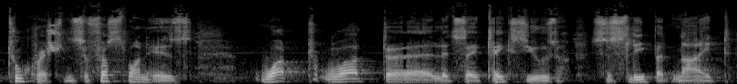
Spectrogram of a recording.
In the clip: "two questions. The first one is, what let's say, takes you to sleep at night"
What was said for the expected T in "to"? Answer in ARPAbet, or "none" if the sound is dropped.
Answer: S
